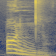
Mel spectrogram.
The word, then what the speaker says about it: অন্য: ও আর দন্ত ন, অন, নকারে নো, অন্য। তাহলে দেখো তো এইটা সঠিক উচ্চারণ হবে এইটা, অন্য।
